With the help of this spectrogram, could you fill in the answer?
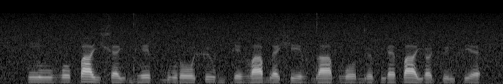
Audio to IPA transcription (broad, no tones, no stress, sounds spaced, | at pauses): n u v o p a j x ɛ j dʱ e p ɓ u ɾ o xʲ u b k e v a b ɛ xʲ e v d a p v o d ø p j ɛ p a j œ kʲ o lʲ fʲ ɛ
